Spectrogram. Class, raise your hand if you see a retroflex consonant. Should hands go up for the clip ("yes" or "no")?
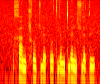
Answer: yes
